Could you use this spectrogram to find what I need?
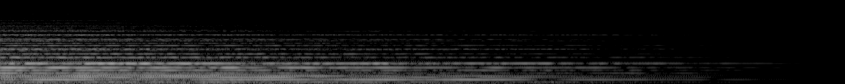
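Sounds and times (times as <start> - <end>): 
acoustic music: 0.0 - 6.2.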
